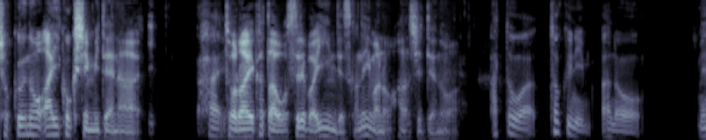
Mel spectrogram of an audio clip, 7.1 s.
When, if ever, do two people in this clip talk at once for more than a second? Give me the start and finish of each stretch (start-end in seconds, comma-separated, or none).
none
